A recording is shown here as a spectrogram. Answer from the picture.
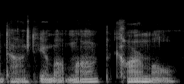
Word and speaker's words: Carmel: very aware of mount carmel and uh i don't say caramel because that is just not how it's pronounced but a-r-m-e-l it reminds me of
